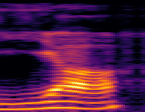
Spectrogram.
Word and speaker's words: Yah: Side note, these two words Yod and Heh, which which when pronounced gives the word Yah.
